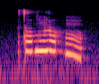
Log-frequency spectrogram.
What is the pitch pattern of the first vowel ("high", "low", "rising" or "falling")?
high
